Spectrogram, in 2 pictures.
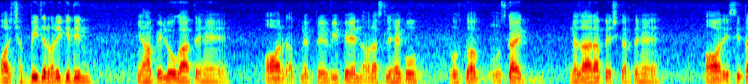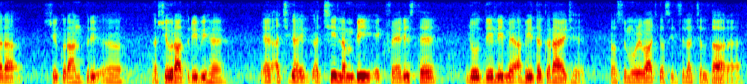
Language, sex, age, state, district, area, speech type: Urdu, male, 18-30, Delhi, South Delhi, urban, spontaneous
